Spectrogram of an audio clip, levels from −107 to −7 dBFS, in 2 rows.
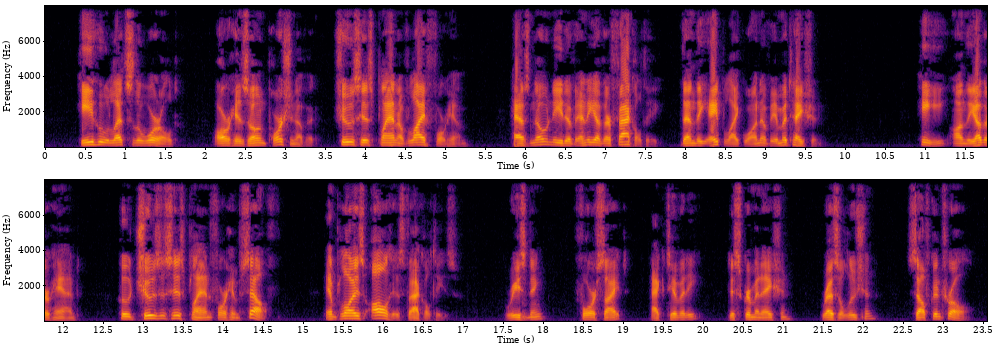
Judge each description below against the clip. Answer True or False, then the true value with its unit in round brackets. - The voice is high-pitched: False (125 Hz)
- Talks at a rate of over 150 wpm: False (135 wpm)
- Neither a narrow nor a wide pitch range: True (3.8 semitones)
